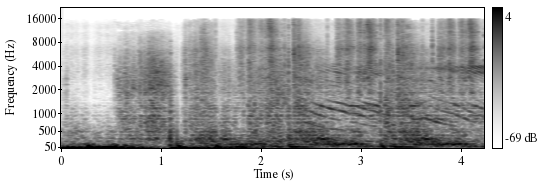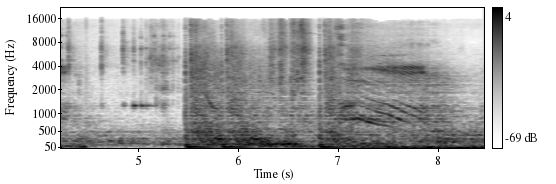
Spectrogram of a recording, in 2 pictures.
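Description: Gunfire in the PC game Max Payne: several sharp gunshot bursts and booms interrupt a dense game soundscape, loud and close, with a brief quieter gap near the middle and no clear speech.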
